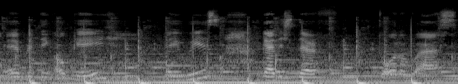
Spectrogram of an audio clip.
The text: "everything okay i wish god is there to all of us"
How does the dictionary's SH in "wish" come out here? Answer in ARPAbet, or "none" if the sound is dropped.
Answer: S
